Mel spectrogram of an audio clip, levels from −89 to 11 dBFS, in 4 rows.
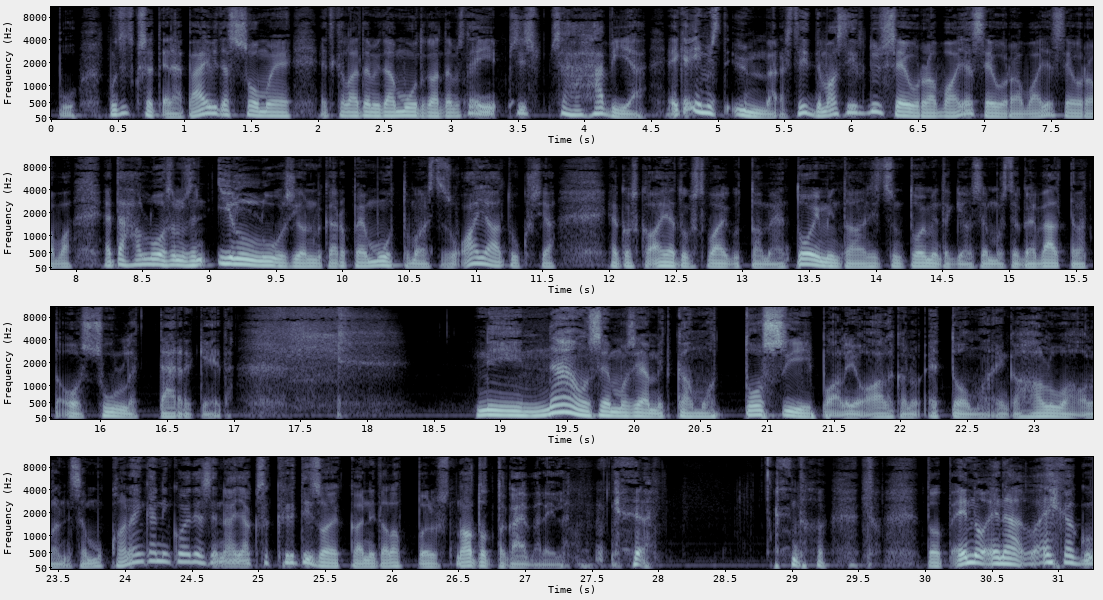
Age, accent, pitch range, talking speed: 30-49, native, 85-125 Hz, 165 wpm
